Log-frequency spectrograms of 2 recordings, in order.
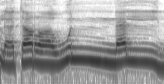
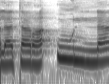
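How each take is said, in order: First: The middle vowel has a clear w before it. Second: The middle vowel is a plain ou sound. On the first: The speaker calls it right. "c'est un wou, c'est pas un ou" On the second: The speaker calls it wrong. "il ne faut pas dire la taraounna"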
